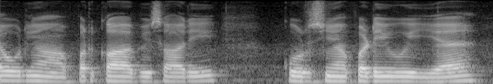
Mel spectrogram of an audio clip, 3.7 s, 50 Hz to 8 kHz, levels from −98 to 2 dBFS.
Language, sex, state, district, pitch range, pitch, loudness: Hindi, male, Uttar Pradesh, Shamli, 120-130 Hz, 125 Hz, -19 LUFS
